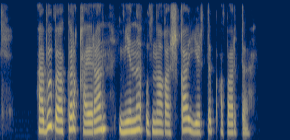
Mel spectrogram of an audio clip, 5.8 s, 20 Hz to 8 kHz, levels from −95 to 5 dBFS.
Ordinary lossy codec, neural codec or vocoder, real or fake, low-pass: none; codec, 16 kHz, 8 kbps, FunCodec, trained on Chinese and English, 25 frames a second; fake; 7.2 kHz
